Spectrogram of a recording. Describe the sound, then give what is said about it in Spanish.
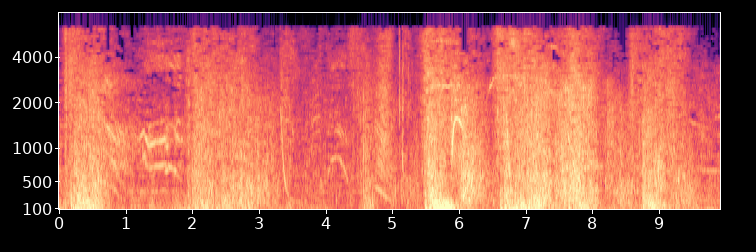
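A volley of gunshots as guards fire on advancing Madrid townspeople during the Esquilache riot: many overlapping bangs and booms in a dense, loud, continuous barrage, with whistling tones threaded through it. “Los guardias están decididos a hacer fuego. Los madrileños avanzando. Finalmente, el oficial da la orden fatídica. ¡Fuego!”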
